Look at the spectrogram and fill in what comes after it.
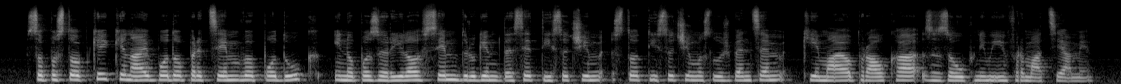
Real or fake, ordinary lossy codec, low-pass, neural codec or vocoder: fake; none; 19.8 kHz; vocoder, 44.1 kHz, 128 mel bands every 256 samples, BigVGAN v2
